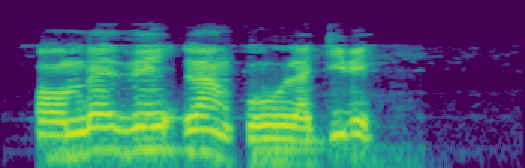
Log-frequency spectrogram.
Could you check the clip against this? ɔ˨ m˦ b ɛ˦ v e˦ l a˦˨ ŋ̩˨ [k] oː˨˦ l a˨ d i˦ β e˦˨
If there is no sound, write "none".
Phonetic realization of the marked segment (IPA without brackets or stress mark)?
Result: k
